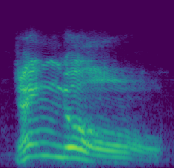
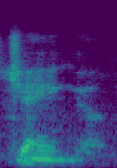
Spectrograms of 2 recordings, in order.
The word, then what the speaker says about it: Django: want a django figure dango the name is jango the d is silent they call me django the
